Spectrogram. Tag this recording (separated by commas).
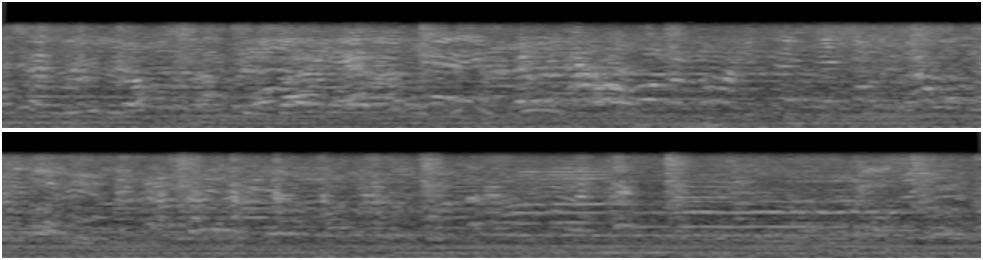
Speech, Vehicle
